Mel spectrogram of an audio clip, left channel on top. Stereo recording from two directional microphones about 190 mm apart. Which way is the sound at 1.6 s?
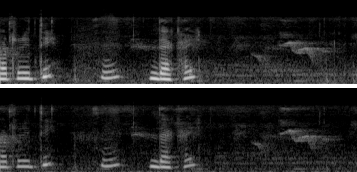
20° left (ahead or behind).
